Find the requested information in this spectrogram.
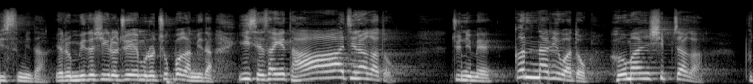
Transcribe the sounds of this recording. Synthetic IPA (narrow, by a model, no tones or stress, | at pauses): is͈ɯmɲida̰jʌɾɯmidɯɕ̬ʰiɡiɾɯɭt͡ɕuemɯɾot͡ɕʰok̚p͈ʌkʰamɲidais̬ʰe̞s̬ʰaŋetat͡ɕinaɡado̰ | t͡ɕuɲime̞k͈ɯnːaɾiwadohɯmɦanɕʰip̚t͡ɕ͈aɡa̰ | pu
